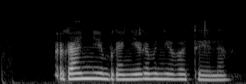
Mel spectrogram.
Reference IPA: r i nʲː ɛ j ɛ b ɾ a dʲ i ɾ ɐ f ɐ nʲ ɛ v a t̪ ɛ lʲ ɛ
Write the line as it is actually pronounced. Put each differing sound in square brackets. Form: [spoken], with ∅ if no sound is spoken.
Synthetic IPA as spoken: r [a] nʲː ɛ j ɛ b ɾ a [nʲ] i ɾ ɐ [v] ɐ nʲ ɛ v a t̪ ɛ lʲ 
